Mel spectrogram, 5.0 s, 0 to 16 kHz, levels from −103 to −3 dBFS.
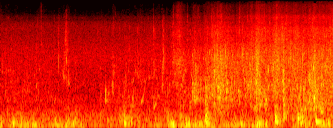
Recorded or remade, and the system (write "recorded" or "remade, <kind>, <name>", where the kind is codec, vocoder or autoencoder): recorded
